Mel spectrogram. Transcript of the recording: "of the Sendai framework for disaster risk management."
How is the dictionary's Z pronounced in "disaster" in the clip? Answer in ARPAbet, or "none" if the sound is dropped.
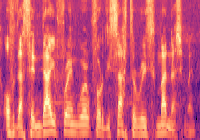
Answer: S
